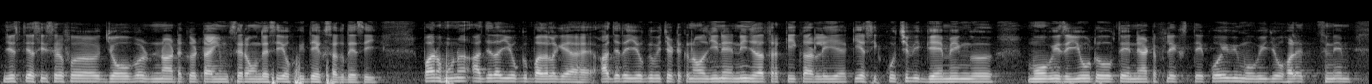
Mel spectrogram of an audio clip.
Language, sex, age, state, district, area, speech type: Punjabi, male, 30-45, Punjab, Bathinda, urban, spontaneous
